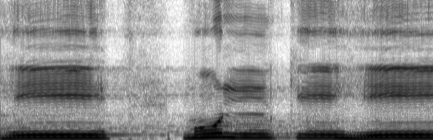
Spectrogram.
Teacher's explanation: কোন হরফের নিচে খারা জের হলে এক আলিফ পরিমাণ লম্বা করে টেনে পড়তে হবে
